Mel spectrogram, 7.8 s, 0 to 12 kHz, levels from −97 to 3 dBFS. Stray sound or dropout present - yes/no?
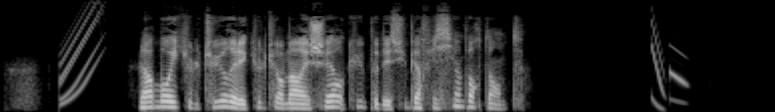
yes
